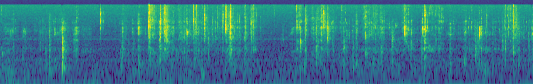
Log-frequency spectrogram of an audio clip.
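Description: A person chewing a big mouthful of burrito close to the microphone: quiet, irregular wet mouth clicks and smacks.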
